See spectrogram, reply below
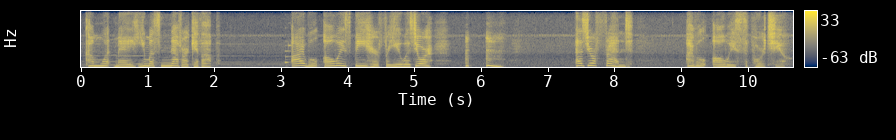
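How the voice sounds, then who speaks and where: A woman playing a refined, tender young noblewoman in an anime-style game, speaking softly and politely with a poetic, sometimes breathy delivery. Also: sits high, slow pace, pauses often, soft background music. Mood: tender, earnest.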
